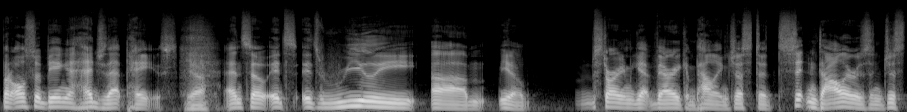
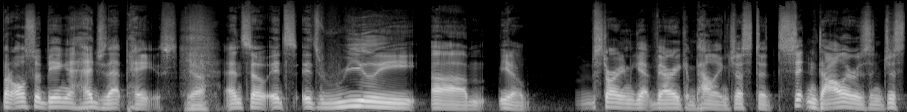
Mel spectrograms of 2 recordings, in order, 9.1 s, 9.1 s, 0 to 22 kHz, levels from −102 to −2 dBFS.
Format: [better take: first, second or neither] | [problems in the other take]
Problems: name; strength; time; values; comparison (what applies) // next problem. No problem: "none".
second | muffled; slightly; fading above 1.5 kHz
